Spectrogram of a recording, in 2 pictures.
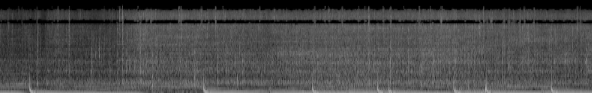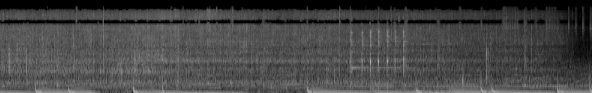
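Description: Rabbit meat and onions sizzling in hot oil in a cast iron pot over a charcoal fire, the sizzle growing louder a couple of seconds in as the meat goes in, while a wooden spoon stirs them. Background music's bass line runs underneath, and a quick run of sharp ticks comes near the end.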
